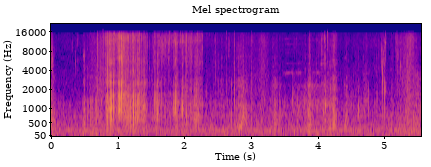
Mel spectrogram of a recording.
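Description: Faint crunching and chewing as a bagel spread with cream cheese is bitten into and eaten, loudest about a second in.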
